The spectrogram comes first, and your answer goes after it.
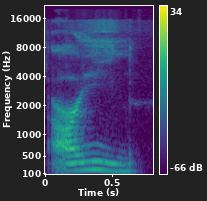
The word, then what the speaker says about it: ع: And in the word ain is from the middle throat. Okay, so our throat is divided into three parts: lower, middle, and upper. And from the middle part of the throat, you have to pronounce ain. And this sound is very unique and different. But if somebody say a'taina, then it will replace this, ain will replace itself with the hamza sound.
